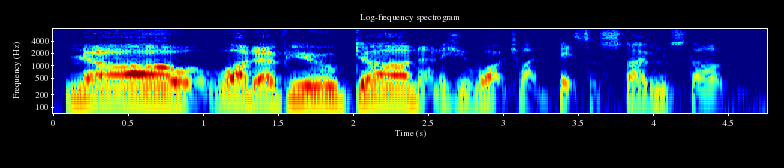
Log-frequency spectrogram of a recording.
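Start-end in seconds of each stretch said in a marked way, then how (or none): 0.2-2.5 voice booming out, very loud, high, very slow. Telling a story, a voice booms out from the stone, booming voice. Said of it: "this voice like booms out".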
